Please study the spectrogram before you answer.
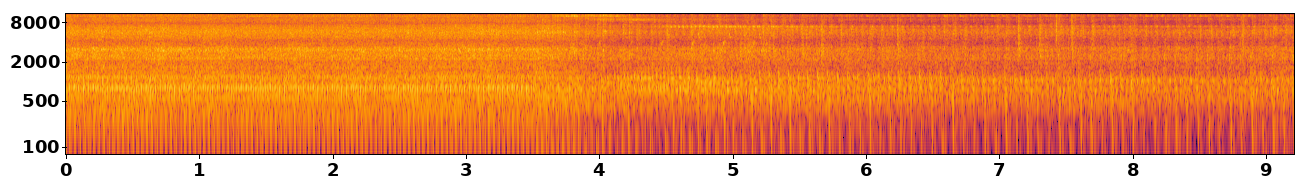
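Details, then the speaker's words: Barn-find tiller small single-cylinder engine, first start after freeing a frozen throttle, pre-filter removed, oil full: loud drone dropping to an even slow idle chug; normal idle. "even idles. Wow. I will let it sit here and run a little bit."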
